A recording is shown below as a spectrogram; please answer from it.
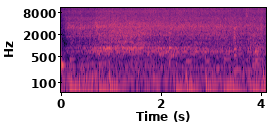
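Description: Whole spices, bay leaves and marinated chicken (ginger, garlic, chili, turmeric, coriander, cumin, yogurt) fry in hot oil with a loud, steady, close sizzle and faint stirring clicks.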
